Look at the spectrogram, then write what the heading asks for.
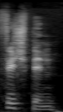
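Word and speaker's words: Fishbein: I looked up how to pronounce it, Fishburne. Fishbin?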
